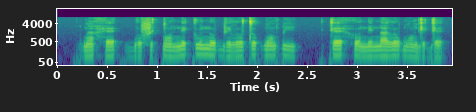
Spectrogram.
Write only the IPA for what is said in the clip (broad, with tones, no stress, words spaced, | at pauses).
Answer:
ɡ͡bã˧hɛ˧ | ɡ͡bo˨fe˨˦k͡pɔ̃˧ ne˦ ku˦ no˧be˨lo˨˦ to˦ɡ͡bɔ̃˦k͡pi˦˨ | kɛ˦ho˦˨ ne˧na˧lo˧bɔ̃˨ ɡe˨ɡɛ˨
